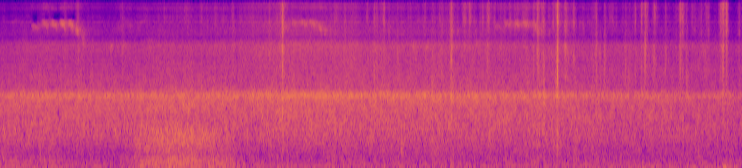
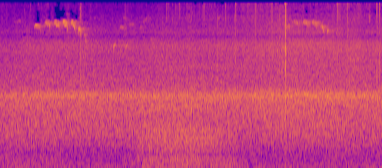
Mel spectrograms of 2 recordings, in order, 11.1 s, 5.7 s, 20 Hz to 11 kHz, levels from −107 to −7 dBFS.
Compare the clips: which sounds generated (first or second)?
first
